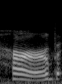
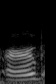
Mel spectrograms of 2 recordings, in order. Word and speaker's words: herb: that like that in do they pronounce the h in Canada or was crystal just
